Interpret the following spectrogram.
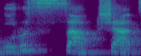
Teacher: So here Guruhu Sakshat, when you combine the Sandhi, that is the rules of combining letters in Sanskrit, the Visarga gets replaced by another Sa. So Guru Sakshat, instead of the Visarga, we hear Guru Sakshat. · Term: Visarga Sakara Sandhi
